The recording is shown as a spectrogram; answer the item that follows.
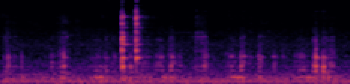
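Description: Light scattered clicks and ticks of small hardware being handled as an adjuster knob's threaded rod is screwed by hand into a light-mounting bracket, with a sharper double click a little under a second in. A steady low hum runs underneath.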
